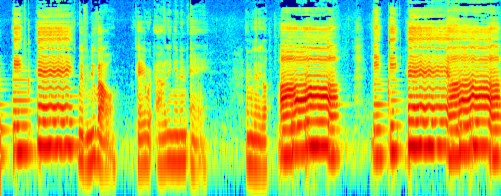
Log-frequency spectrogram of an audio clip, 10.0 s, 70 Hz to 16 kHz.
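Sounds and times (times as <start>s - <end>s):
woman singing vocal exercise: 0.2s - 2.3s, 5.0s - 10.0s.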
